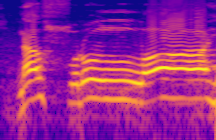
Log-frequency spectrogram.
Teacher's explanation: अल्लाह का लाम क्या है मोटा है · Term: लाम मोटा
